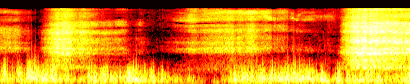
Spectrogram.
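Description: Wind buffeting and rumbling on the microphone, with two breathy hisses from the person filming: one about half a second in, one near the end.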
